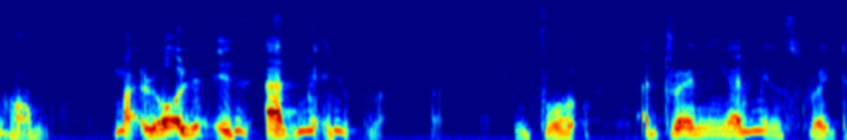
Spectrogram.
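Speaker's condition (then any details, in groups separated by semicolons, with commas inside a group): Spastic paraplegia with essential tremor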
